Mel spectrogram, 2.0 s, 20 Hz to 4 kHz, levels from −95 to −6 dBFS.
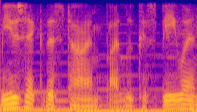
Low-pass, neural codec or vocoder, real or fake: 3.6 kHz; none; real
